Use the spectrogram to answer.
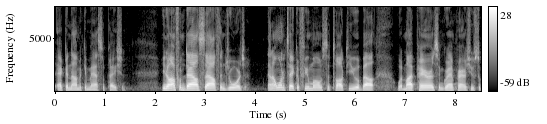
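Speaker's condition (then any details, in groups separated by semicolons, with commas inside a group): No condition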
